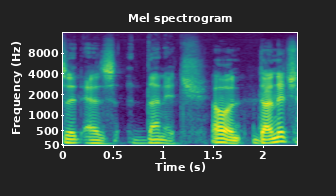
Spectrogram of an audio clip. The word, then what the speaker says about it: Dunwich: I said what did you say d you pronounce it as dunich oh dunich not Dunwich no do you say greenwitch Village yeah okay you say Grenich so so how is it pronounced dunich dunich d d I guess it is yeah that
